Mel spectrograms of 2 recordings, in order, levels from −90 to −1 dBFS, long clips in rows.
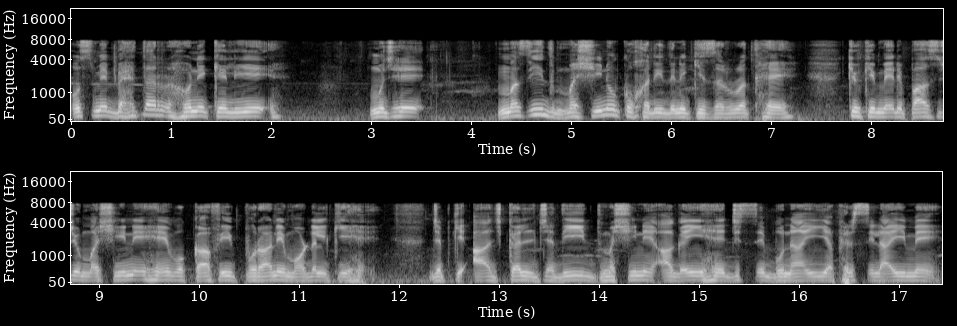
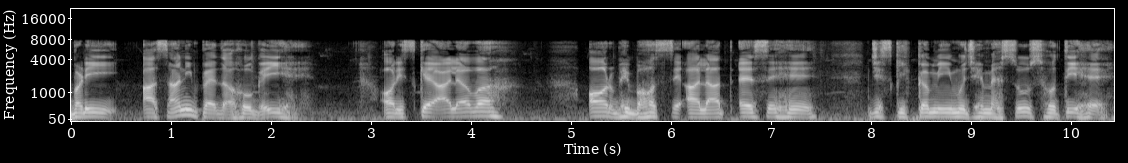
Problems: background sounds at intervals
